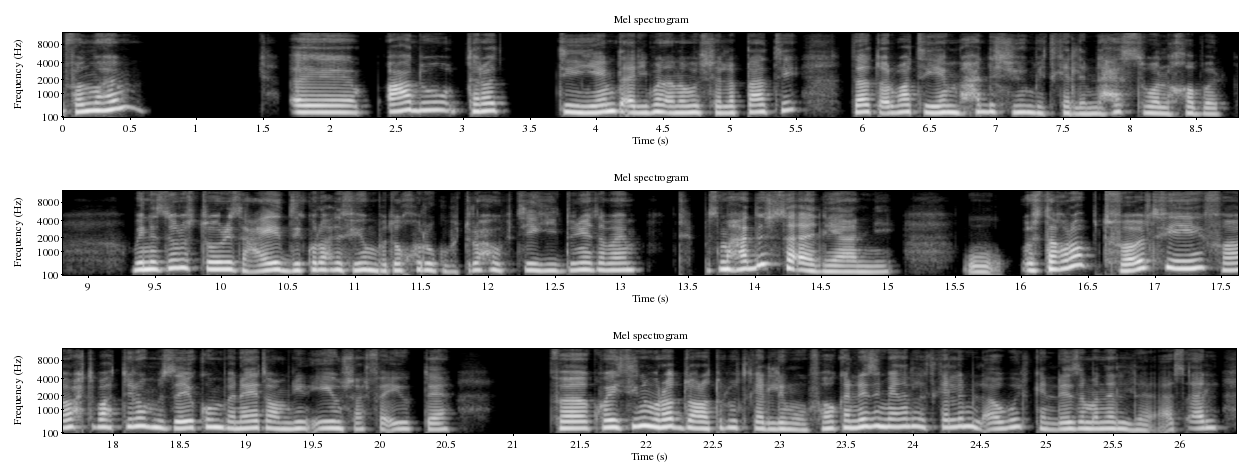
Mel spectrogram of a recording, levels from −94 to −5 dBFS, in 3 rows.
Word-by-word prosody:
فالمهم 285 +6 +3 1.1
آآ 230 -1 +3 0.2
قعدوا 285 +2 +3
3 270 +1 +1 0.4
أيام 230 +2 +4
تقريبًا 220 -2 +1
أنا 215 0 +1
والشلة 215 -1 -1
بتاعتي، 240 +7 -2 0.4
3 235 -1 +1
أو 200 - +3
4 235 +3 +1
أيام 220 +1 +3
ما 220 -3 0
حدش 240 +2 -3
فيهم 225 0 -1
بيتكلم 200 -2 -5
لا - - -4
حِس 240 -2 -5
ولا 200 -2 -1
خبر، 185 -3 -5 0.7
بينزلوا 260 +5 +4
Stories 255 -4 +3
عادي 220 +2 +2
كل 240 +2 -2
واحدة 240 0 +1
فيهم 230 +1 +1
بتخرج 225 +1 -3
وبتروح 210 +6 -6
وبتيجي 225 -1 -3
الدنيا 230 +4 -1
تمام، 235 0 -1 0.5
بس 220 +3 -12
ما 260 - +6
حدش 275 - +3
سأل 240 - +3
يعني 185 -1 -3 0.5
و 180 -1 -5 0.2
واستغربت! 270 - +3
فقلت 230 +8 +3
في 320 - 0
إيه، 285 +1 +4
فرُحت 260 0 -2
بعتّ 265 +1 -1
لهم 280 -2 +3
إزيكم 235 +3 +1
يا 260 - +4
بنات 235 +1 -1
عاملين 220 0 -1
إيه، 225 +2 -2
ومش 220 -2 -3
عارفة 205 -1 -8
إيه 195 +3 -4
وبتاع. 200 -1 -6 0.8
ف - - -4
كويسين 250 +5 +3
وردوا 260 -3 +3
على 220 -1 +3
طول 240 +3 -7
واتكلموا، 205 -6 -3
فهو 215 +4 -3
كان 240 +1 0
لازم 280 +3 +3
يعني 275 - +2
أنا - - +1
اللي - - -1
أتكلم 265 +3 -1
الأول؟ 225 +4 -3
كان 215 -7 -9
لازم 215 +1 -1
أنا 215 +1 -1
اللي 180 -5 -5
أسأل؟ 225 +5 -6
230 Hz, 165 wpm, -23 LUFS, 215-255 Hz, 1.1 s, ما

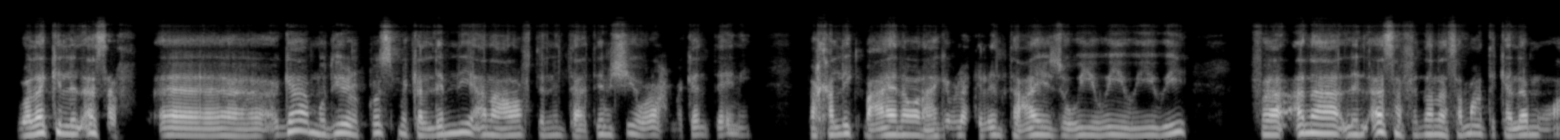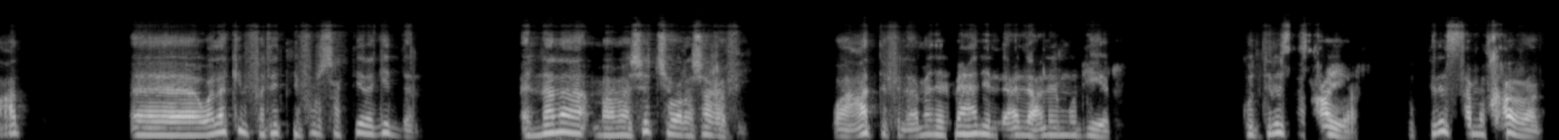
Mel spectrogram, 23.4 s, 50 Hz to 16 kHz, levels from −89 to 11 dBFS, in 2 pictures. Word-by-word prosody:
ولكن 185 +5 +4
للأسف 165 +2 -1 0.2
آآ 140 -2 +2
جه 225 +9 +2
مدير 185 -2 -1
القسم 180 +2 -4
كلّمني 160 +6 -3
أنا 155 -1 0
عرفت 145 +1 -1
إن 145 - -10
أنت 145 -4 -7
هتمشي 160 +7 -3
ورايح 150 -1 -3
مكان 150 +5 -8
تاني، 90 - -10 0.4
فخليك 155 +3 0
معانا، 150 +4 +4
وأنا 145 -5 +2
هاجيب 145 +3 -8
لك 145 - -5
اللي 145 +3 -5
أنت 145 - -9
عايزه 145 -2 -1
و - - -6
و 145 0 -7 0.2
و 140 - -9 0.3
و - - -5 0.5
فأنا 175 +3 +4
للأسف 160 0 +1
إن 150 - -11
أنا 160 -1 0
سَمعت 160 +2 -5
كلامه 150 +2 -2
وقعدت، 125 - -2 0.8
آآ 145 -1 +6
ولكن 200 +9 +1
فاتتني 170 -1 -7
فرصة 170 -3 -5
كتيرة 185 +2 -2
جدًا، 165 -3 -6 0.8
إن 145 +4 -2
أنا 190 -2 +5
ما 145 0 0
مشيتش 190 +7 +1
ورا 150 -4 +1
شغفي، 125 - -1 0.6
وقعدت - - +2
في - - -8
الأمان 150 +5 -3
المهني 170 0 +3
اللي 140 -3 -3
قال 150 - +1
لي - - +5
عليه 140 +4 0
المدير. 145 -5 -5 1.0
كُنت 155 +2 -8
لسّه 190 0 0 0.2
صغيّر، 145 -8 +4 0.3
كُنت 195 - -4
لسّه 180 -4 0
مِتخرّج، 160 -6 +4
150 Hz, 155 wpm, -23 LUFS, 145-170 Hz, 1.0 s, آآ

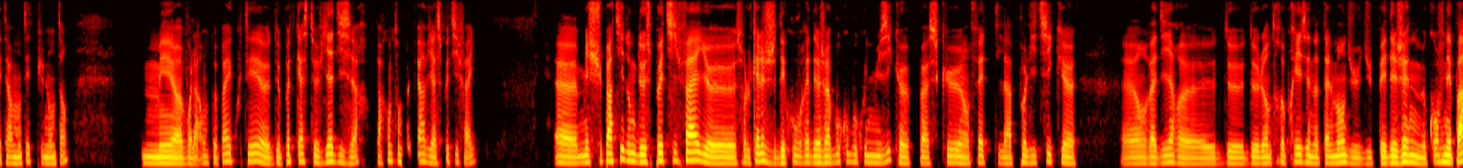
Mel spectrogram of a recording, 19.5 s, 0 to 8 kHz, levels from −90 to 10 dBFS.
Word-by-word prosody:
été 110 - -5
remontée 105 +5 -2
depuis 130 -4 -14
longtemps. 100 -1 -3 1.0
Mais, 105 -1 +4
heu, 100 0 +5
voilà, 100 +1 -2
on 115 - -6
peut 105 -1 -7
pas 130 +4 -1
écouter, 135 0 -2
heu, 105 -4 +3
de 100 +3 -3
podcasts 130 +1 -3
via 115 +5 +2
Deezer, 115 -2 -5
par 105 -1 -7
contre 140 -2 -5
on - - -3
peut - - -19
le - - -60
faire 130 - -1
via 110 -3 -1
Spotify. 120 +1 -7 1.0
Heu, 110 -2 +3
mais 115 +3 +1
je 120 - 0
suis - - -2
parti 140 +5 +4
donc 145 -4 +1
de 125 0 +4
Spotify, 145 +1 +4
heu, 105 -1 +5
sur 100 - -5
lequel 135 +6 +2
je 110 -6 -2
découvrais 115 +2 -1
déjà 115 0 +2
beaucoup, 125 +3 -6
beaucoup 125 -1 -5
de - - -1
musiques, 115 +7 -3
heu 105 -3 +1
parce 100 -2 -1
qu'en 110 -3 -1
fait 115 +2 -4
la 100 -1 -2
politique, 115 +4 -4
heu 105 -3 +2 0.6
heu, 100 +1 -1
on 105 0 -1
va 105 0 +2
dire, 115 +3 -1
heu, 95 -1 0
de 100 +1 -2
de 100 +3 -3
l'entreprise 115 +4 -1
et - - +3
notamment 110 +2 +2
du 105 -4 -3
du 100 +2 -7
PDG 110 +4 +4
ne 120 - +3
me 100 -3 +1
convenait 120 +4 +3
pas. 130 0 +8
115 Hz, 205 wpm, -24 LUFS, 105-125 Hz, 1.0 s, pas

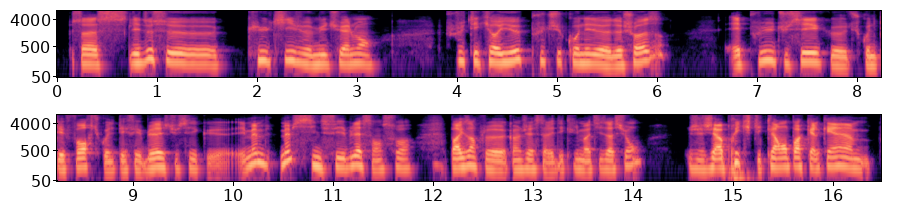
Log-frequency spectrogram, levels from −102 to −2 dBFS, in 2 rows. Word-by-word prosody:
Se 140 -1 +2
s 130 0 -2
les 145 0 +2
2 200 +6 0
se 140 -8 0 0.2
cultivent, 180 -2 -3
heu, 135 - -1
mutuellement. 140 0 -2 0.6
Plus 175 -1 -7
tu 165 - -3
es - - -8
curieux, 165 +5 +2
plus 170 - -9
tu 160 -1 -6
connais 150 -2 -1
de 130 -3 +3
de 125 +1 +2
choses 165 - 0 0.7
et 130 - +1
plus 170 +7 -3
tu 145 -4 -8
sais 160 +3 +3
que 120 -2 -1
tu - - -13
connais 120 -2 -3
tes 120 -1 +1
forces, 140 +4 +2
tu - - -11
connais 110 0 -4
tes 115 -1 -5
faiblesses, 135 +4 +2
tu 130 -3 -9
sais 130 -1 -6
que - - -10
et - - -7
même 195 +2 +2
même 230 +6 +3
si - - -4
c'est 170 - -2
une 155 - +1
faiblesse 155 +4 0
en 120 +1 -5
soi. 135 0 -7 0.3
Par 140 -1 +8
exemple, 155 -2 +1
heu, 115 -2 +2
quand 125 0 -4
j'ai 130 -1 -2
installé 115 -4 -4
des 115 - -8
climatisations, 125 - -3 0.4
je 130 -3 -5
j'ai 135 +3 +5
appris 170 +10 +6
que - - -2
j'étais - - -3
clairement 145 -1 +4
pas 150 -1 +6
quelqu'un 150 0 +3
145 Hz, 215 wpm, -22 LUFS, 130-160 Hz, 0.7 s, Par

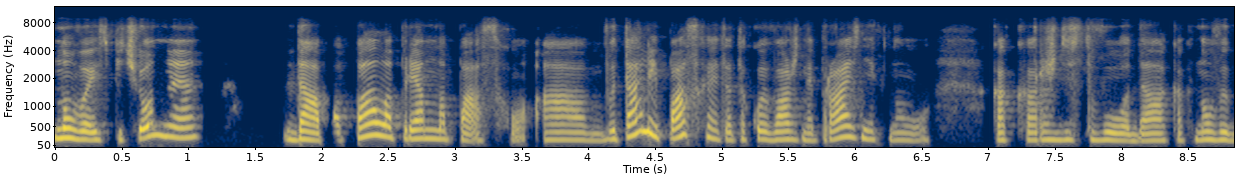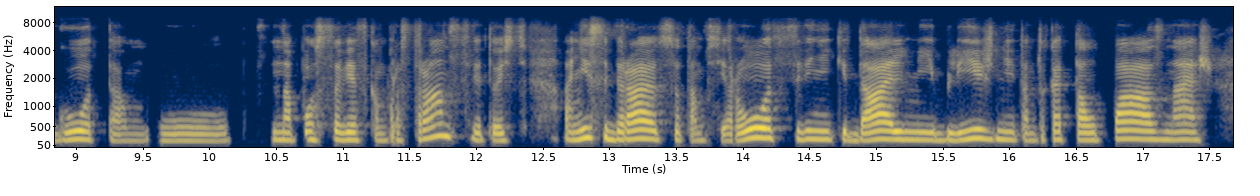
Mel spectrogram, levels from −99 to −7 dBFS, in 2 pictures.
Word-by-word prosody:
новоиспечённая, 230 +5 +3 0.6
да, 190 -2 +4
попала 250 +10 +4
прям 215 -2 +1
на 205 - -2
Пасху. 175 -3 -6
А 185 0 -3
в 170 +4 -5
Италии 300 - +5
Пасха- 250 +3 +1
это 185 -3 -6
такой 195 +1 -4
важный 190 -2 -2
праздник, 215 +1 -1
ну, 175 0 -12 0.4
как 180 0 -6
Рождество, 185 -1 -3
да, 165 +2 -3
как 170 +2 -15
Новый 185 -1 -2
год 185 +3 +1
там, 160 0 -11
у 160 -1 -7 0.3
на 185 -1 -2
постсоветском 180 -1 -3
пространстве. 200 +4 -3
То 165 - -4
есть 170 0 -5 0.3
они 200 +6 +3
собираются, 205 -2 +2
там 170 - -10
все 165 -1 -7
родственники: 205 0 +3
дальние, 185 +1 +3
ближние, 195 +2 0
там 170 0 -8
такая 190 +2 -5
толпа, 195 +3 +3
знаешь. 185 -1 -4
190 Hz, 130 wpm, -23 LUFS, 175-205 Hz, 0.6 s, Италии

